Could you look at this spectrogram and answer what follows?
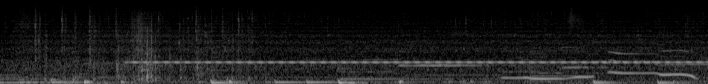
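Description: Steady rainfall patters in the video game Breath of the Wild, a soft continuous hiss under tonal game music and occasional hoof-like clops, with no one speaking.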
